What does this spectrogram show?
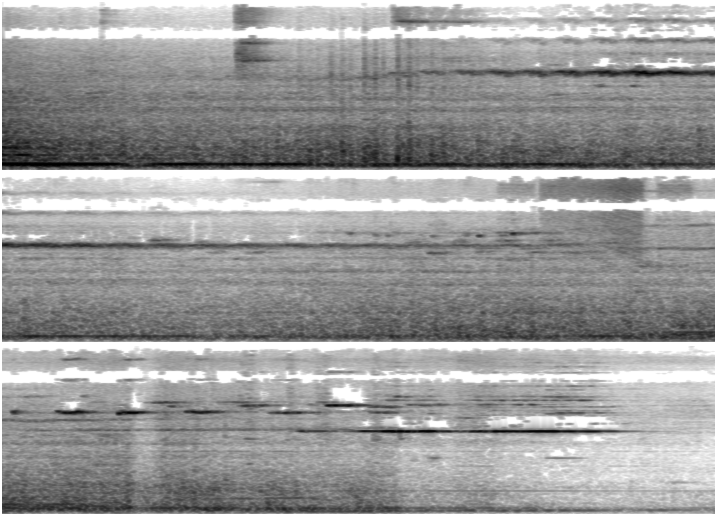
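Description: Metra diesel commuter train arriving, with a deep engine hum that fades over the first few seconds, then high-pitched wheel and brake squeal that comes back stronger in several tones near the end. The sound drops away sharply about a second before the end.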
